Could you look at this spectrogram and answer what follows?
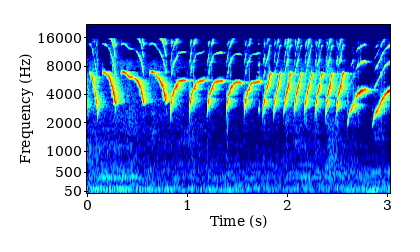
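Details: Yellow canary in the wild singing steady series of high, drooping whistled syllables, switching partway to a faster run of shorter notes, ending with two upswept notes.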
